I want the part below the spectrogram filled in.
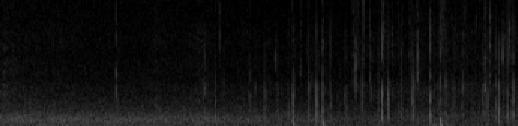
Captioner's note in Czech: Zvuk lehkého deště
